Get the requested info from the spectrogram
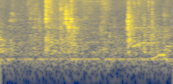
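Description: A few short rustles and clicks of a plastic bag of shake powder being handled as powder is scooped out of it, three in all, over a steady faint hum.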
